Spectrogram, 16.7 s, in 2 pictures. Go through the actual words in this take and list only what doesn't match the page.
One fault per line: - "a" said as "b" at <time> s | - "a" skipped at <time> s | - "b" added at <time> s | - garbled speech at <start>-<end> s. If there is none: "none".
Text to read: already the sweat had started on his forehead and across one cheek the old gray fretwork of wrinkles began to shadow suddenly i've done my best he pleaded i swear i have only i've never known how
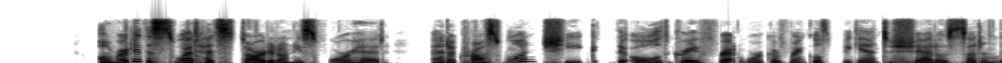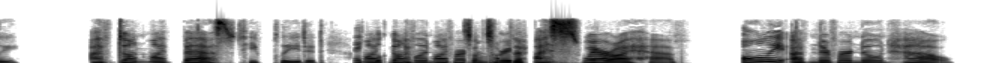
- garbled speech at 11.3-12.8 s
